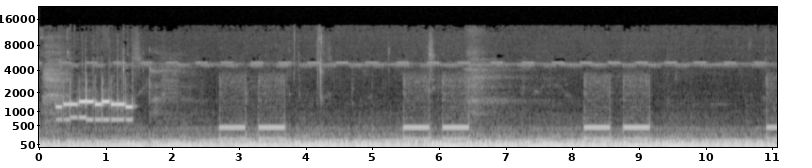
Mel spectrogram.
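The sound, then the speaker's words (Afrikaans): A burst of keypad dialing tones, then a cellphone call rings out unanswered, with three double-ring pulses at steady intervals over a low, constant engine rumble, placed from a car waiting at a gate that will not open. “Hoekom het jy 'n selfoon as jy die ding nooit antwoord nie”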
